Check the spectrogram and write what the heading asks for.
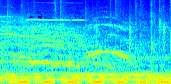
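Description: Live rock band's electric guitars sustaining a ringing chord over a low bass note that pulses about three to four times a second.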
